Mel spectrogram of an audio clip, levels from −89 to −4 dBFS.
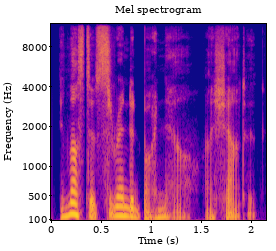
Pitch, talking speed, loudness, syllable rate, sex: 145 Hz, 225 wpm, -21 LUFS, 6.4 syllables/s, male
